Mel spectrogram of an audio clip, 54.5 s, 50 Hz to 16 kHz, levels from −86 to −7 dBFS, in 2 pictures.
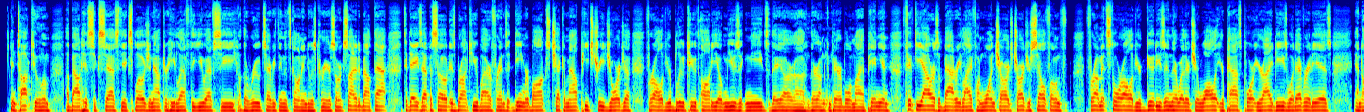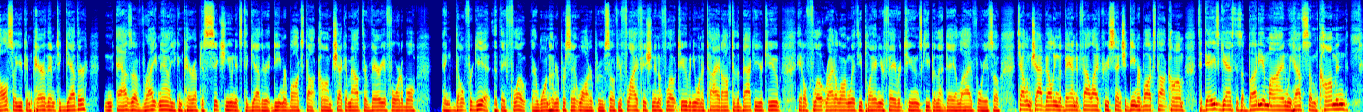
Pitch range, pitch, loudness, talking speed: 115-125 Hz, 120 Hz, -18 LUFS, 210 wpm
